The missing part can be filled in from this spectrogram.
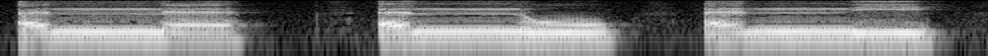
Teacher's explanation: الغنه في النون، اول ما اخرج من النون واخش على الحركه خلاص ما فيش عندي غنه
